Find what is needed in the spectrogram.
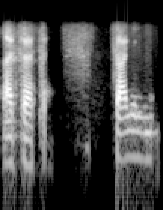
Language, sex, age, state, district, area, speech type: Marathi, male, 18-30, Maharashtra, Ratnagiri, rural, conversation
